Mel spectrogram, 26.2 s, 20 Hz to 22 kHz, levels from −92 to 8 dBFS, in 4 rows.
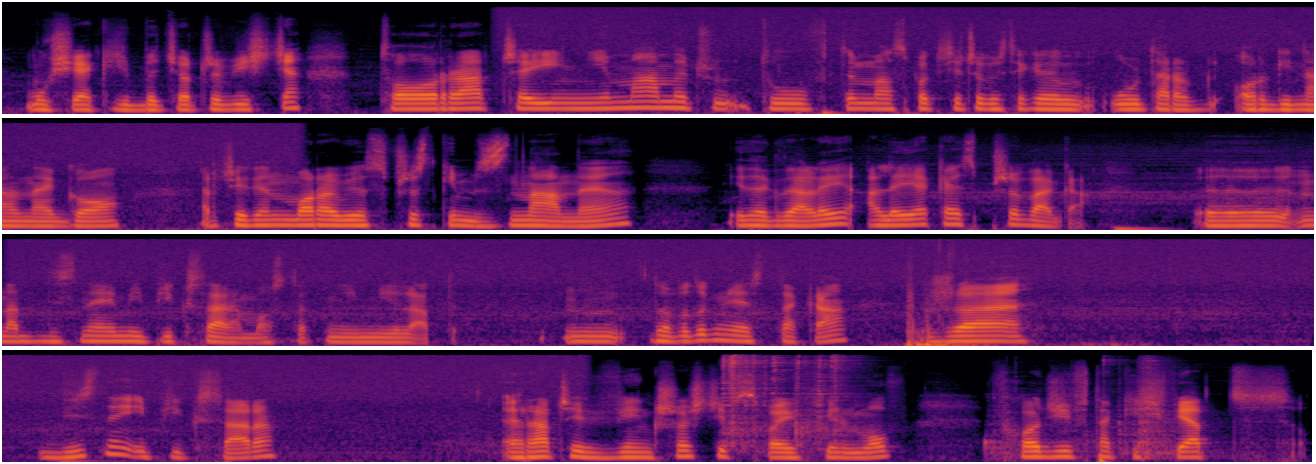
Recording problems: household noises; noticeable; throughout; 15 dB below the speech
hiss; noticeable; from 2.5 to 8 s and from 13 to 23 s; 15 dB below the speech

